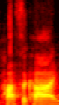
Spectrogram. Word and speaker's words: Passacaille: Passacaille, is that how you say it? Passacaille. Kai. It's pronounced Passacaille.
